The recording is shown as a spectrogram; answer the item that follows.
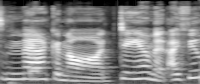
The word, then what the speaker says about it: Mackinac: at all it is isn't that weird Michigan thing where you you say it like it's not spelled yes it's Mackinaw damn it I feel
